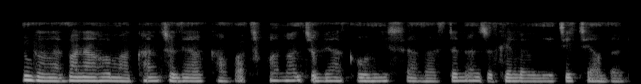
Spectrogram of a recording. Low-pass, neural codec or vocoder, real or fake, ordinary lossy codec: none; codec, 16 kHz, 1.1 kbps, Voila-Tokenizer; fake; none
